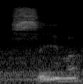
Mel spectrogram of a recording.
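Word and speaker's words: Simon: guinta semen which is which is spelled s-i-m-o-n and pronounce sema semen semen then contribute many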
